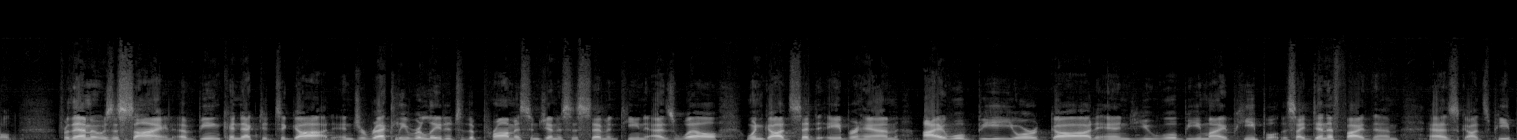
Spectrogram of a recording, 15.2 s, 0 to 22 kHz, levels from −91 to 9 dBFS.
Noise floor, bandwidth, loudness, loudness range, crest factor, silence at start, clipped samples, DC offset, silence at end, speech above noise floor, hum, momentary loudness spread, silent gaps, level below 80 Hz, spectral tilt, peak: -61 dBFS; 13.5 kHz; -29 LUFS; 4 LU; 20 dB; 0 s; under 0.1%; under 0.1%; 0.05 s; 32 dB; none; 13 LU; none; -78 dBFS; -5 dB/octave; -8 dBFS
